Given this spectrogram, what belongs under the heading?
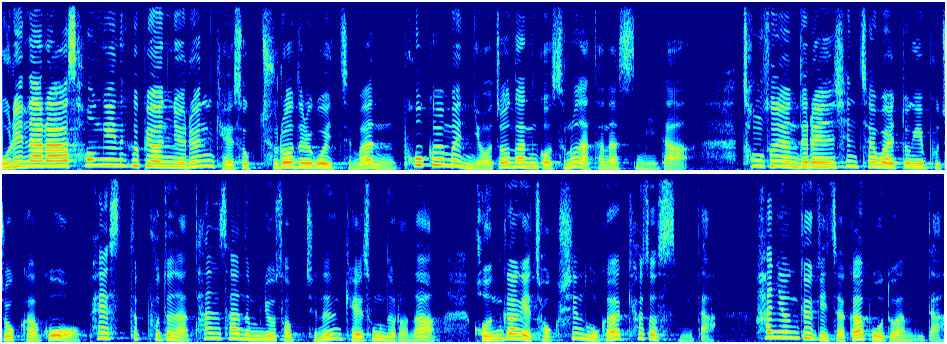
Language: Korean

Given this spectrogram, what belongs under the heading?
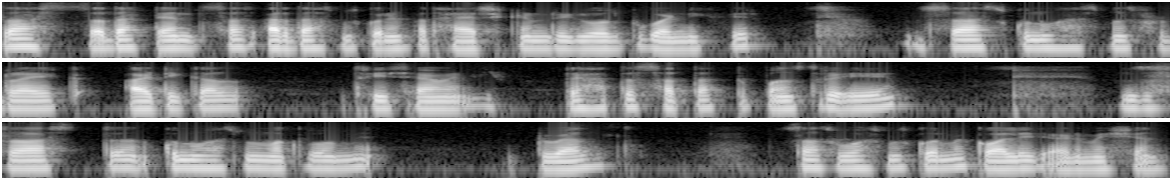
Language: Kashmiri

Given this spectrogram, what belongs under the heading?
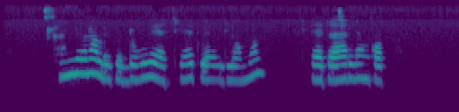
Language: Masai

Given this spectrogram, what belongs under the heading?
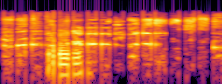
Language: Bangla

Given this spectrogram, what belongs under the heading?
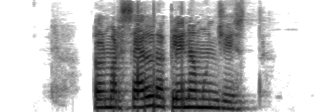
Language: Catalan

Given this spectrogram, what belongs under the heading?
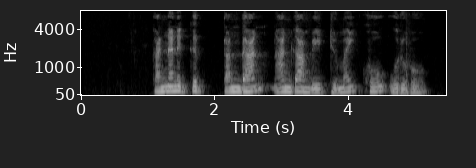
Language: Tamil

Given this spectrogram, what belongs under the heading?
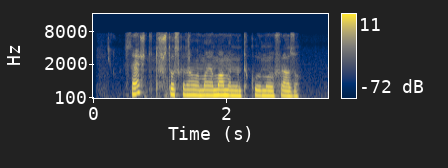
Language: Russian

